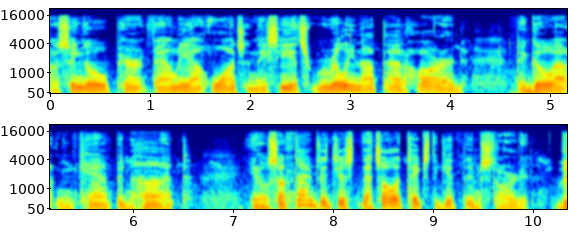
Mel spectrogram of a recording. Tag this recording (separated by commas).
Speech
